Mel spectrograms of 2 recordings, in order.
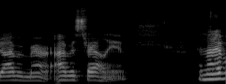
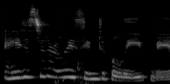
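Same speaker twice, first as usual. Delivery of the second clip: usual speaking voice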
